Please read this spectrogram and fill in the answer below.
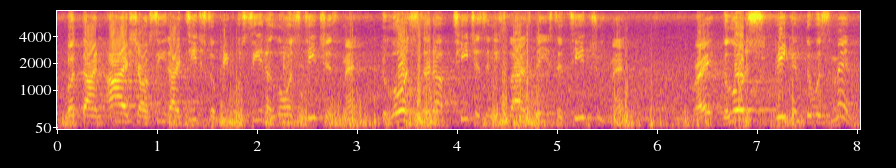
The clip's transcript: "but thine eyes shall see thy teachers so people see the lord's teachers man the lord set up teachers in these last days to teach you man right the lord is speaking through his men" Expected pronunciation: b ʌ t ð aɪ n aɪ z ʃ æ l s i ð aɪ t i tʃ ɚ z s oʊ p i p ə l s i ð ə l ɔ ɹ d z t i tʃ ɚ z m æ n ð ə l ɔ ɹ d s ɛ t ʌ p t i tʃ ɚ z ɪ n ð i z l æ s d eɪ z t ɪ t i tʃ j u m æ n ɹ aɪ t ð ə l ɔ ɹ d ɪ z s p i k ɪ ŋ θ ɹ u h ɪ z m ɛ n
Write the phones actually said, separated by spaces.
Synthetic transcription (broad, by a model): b ʌ t ð aɪ n aɪ ʃ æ l s i ð aɪ t i tʃ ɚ s oʊ p i p l s i ð ə l ɔ ɹ d z t i tʃ ɚ z m æ n ð ə l ɔ ɹ d s ɛ t ʌ p t i tʃ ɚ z ɪ n ð i z l æ s d eɪ z t ɪ t i tʃ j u m æ n ɹ aɪ t ð ə l ɔ ɹ d ɪ z s p i k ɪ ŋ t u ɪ z m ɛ n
